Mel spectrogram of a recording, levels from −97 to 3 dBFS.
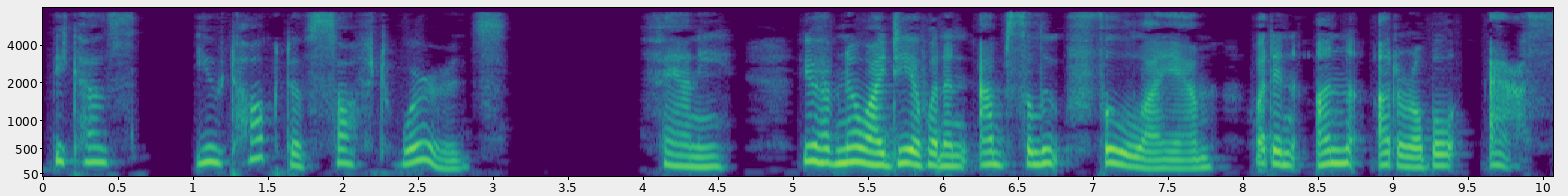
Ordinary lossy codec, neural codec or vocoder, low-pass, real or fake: MP3, 64 kbps; none; 7.2 kHz; real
